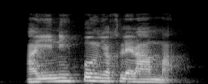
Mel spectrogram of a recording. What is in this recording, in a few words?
Kelantan-Pattani Malay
